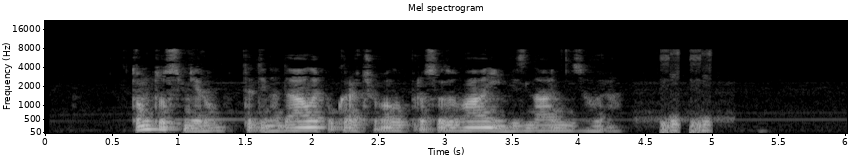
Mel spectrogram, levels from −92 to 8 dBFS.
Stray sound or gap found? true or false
true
